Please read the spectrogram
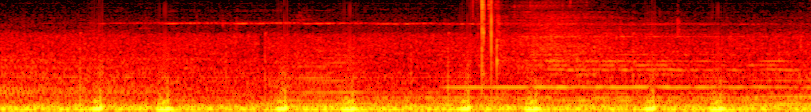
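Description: Low, pulsing suspense music bed: a heartbeat-like beat of about three soft thumps a second, with a faint held synth tone, a brief swish about halfway, and a second held tone after it.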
